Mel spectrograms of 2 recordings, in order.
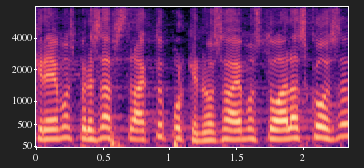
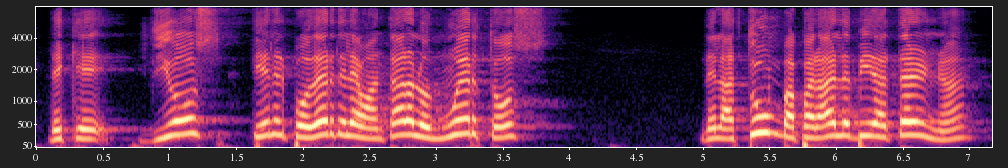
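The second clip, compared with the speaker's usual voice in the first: fervent preaching; 3 semitones higher than usual. Acted. Preacher urging believers to trust God, fervent. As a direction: lean into the promise of resurrection.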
